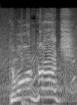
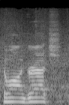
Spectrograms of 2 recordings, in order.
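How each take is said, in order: First: Higher, urgent call to the player; excited cheer. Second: Said in the usual way. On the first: Real, not acted. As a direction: yell it up at the screen. Cheering teammate, louder repeat.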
